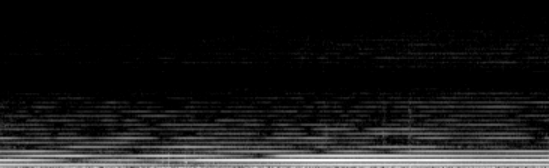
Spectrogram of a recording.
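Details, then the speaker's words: Dump truck drop axle sitting on the ground, no air pressure: ruptured lift air bag blown out on top, loud steady whistling howl of escaping air over low engine rumble, recorded underneath; parts ordered. "That's why the axle's on the ground like that, and we have that loud noise."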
